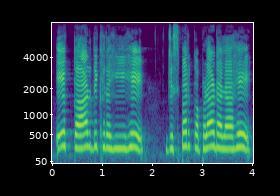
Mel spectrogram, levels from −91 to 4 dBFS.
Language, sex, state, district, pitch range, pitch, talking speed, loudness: Hindi, female, Madhya Pradesh, Bhopal, 235-265 Hz, 245 Hz, 150 wpm, -13 LUFS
